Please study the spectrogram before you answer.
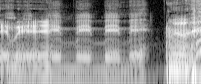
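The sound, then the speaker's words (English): A person imitates a frog with a low, croaky, belch-like voice: a drawn-out opening croak, then three rhythmic pulsing ribbits over a steady low drone, a brief pause, and one more loud croak. “and frogs are like...”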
